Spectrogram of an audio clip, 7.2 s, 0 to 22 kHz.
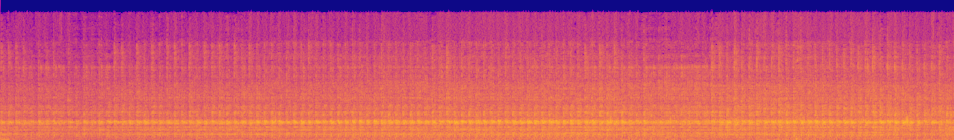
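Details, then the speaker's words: Restored 1946 Mamod SE1 model steam engine with disc crank flywheel: light, quick, even chuffing about three beats a second over a soft steady hiss, running smoothly and quietly. "lovely lovely little engine"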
